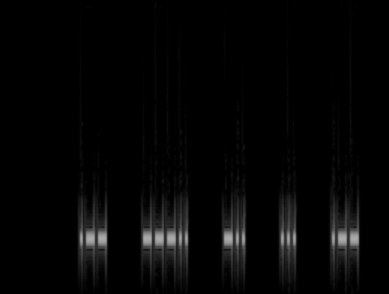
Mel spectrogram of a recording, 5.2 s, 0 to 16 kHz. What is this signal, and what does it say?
Morse code, heard as a keyed tone, about 30 wpm, spaced as for 14 wpm, 700 Hz. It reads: W8DSW
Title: USA Call Signs - 5 Characters - 4x Character Spacing - 30wpm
